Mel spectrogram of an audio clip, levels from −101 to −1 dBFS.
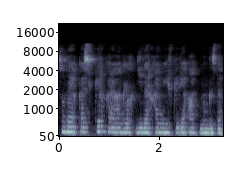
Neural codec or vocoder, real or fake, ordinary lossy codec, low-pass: none; real; none; none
